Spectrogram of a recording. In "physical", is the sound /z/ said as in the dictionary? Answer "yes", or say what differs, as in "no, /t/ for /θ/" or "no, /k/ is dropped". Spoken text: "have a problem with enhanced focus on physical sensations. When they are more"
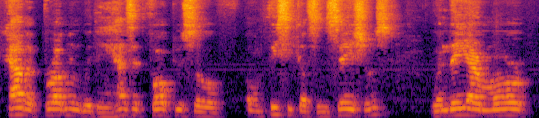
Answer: no, /s/ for /z/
